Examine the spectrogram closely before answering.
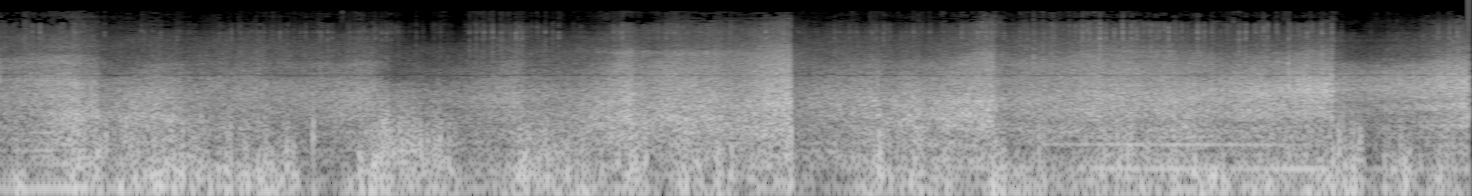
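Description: Heavy wind buffeting the microphone of a bicycle in motion, mixed with the noise of road traffic.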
